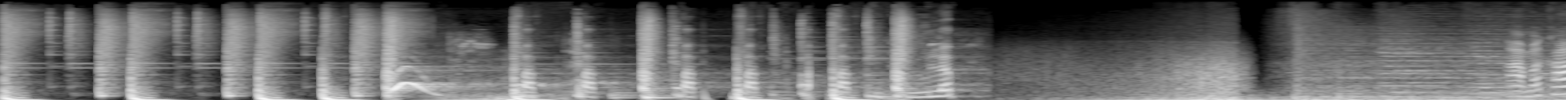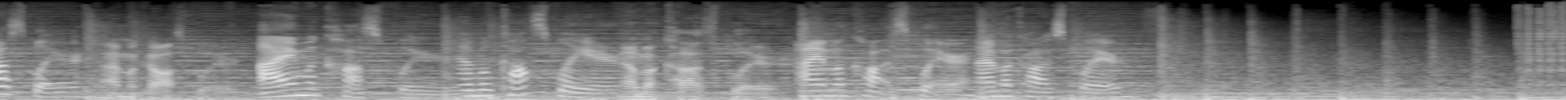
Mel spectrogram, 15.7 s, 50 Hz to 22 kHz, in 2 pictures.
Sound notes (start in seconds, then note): 0.3 joyful dance music; 5.0 woosh; 6.9 dramatic music; 13.8 dramatic music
